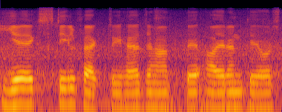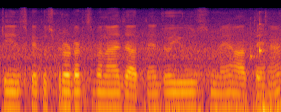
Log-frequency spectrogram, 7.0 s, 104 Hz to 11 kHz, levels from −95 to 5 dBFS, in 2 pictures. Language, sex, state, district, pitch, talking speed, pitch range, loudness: Hindi, male, Haryana, Rohtak, 120 Hz, 185 wpm, 115-125 Hz, -17 LUFS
